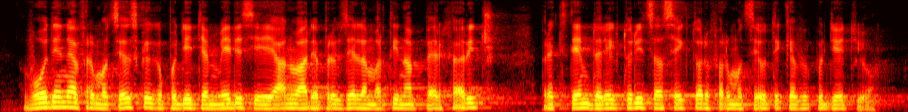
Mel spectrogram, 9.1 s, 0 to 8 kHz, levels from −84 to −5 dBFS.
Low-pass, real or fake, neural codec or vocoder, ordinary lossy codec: none; real; none; none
